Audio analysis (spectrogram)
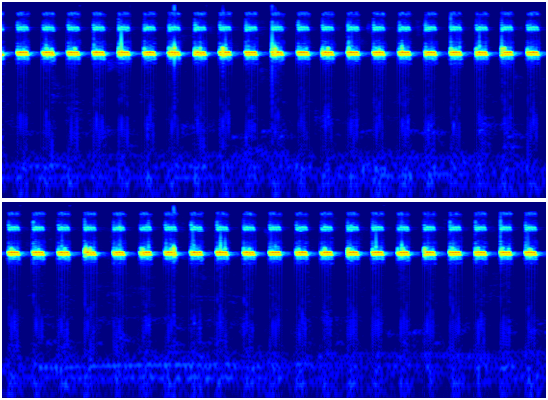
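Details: Night cricket giving loud, regular, high chirps roughly four each second, an unbroken run over quiet background.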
